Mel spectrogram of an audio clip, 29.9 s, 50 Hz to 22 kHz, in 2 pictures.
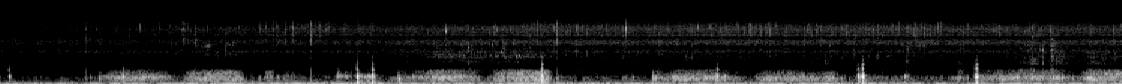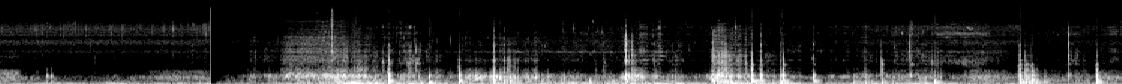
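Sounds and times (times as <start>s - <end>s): muffled underwater whooshes: 16.5s - 29.9s.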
